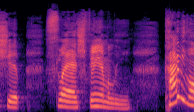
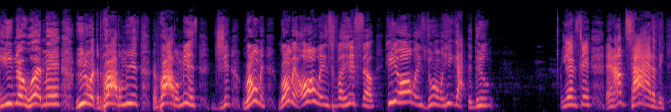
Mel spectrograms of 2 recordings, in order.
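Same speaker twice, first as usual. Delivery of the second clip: a touch of whiny Jey; 5 semitones higher than usual. Retold or imitated. Jey griping to Jimmy about Roman, lightly higher whine. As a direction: complain like a fed-up brother.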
